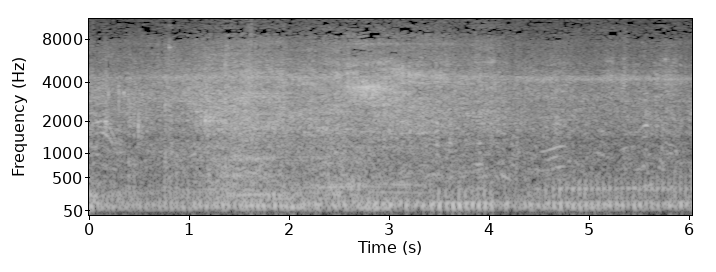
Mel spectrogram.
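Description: Small motorbike engine running close by, its rapid putter growing louder toward the middle, with people talking nearby.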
